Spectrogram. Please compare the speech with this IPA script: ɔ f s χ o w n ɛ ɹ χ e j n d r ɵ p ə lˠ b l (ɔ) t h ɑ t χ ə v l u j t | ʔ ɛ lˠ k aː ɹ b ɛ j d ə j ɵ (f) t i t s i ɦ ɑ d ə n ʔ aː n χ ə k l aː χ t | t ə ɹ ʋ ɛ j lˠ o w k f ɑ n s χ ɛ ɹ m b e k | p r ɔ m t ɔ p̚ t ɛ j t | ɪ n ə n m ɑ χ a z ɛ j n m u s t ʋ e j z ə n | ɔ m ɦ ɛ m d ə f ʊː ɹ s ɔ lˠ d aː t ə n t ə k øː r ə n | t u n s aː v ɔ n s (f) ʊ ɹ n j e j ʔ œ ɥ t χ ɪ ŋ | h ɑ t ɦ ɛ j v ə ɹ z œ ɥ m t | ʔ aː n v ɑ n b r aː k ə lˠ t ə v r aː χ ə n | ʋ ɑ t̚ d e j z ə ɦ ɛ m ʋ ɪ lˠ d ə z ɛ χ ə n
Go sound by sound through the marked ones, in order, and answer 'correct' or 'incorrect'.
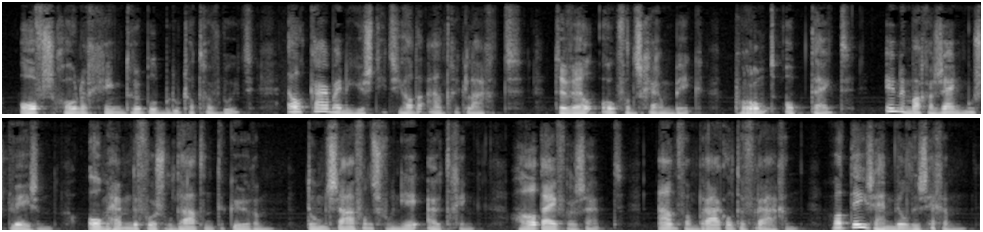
incorrect, incorrect, correct

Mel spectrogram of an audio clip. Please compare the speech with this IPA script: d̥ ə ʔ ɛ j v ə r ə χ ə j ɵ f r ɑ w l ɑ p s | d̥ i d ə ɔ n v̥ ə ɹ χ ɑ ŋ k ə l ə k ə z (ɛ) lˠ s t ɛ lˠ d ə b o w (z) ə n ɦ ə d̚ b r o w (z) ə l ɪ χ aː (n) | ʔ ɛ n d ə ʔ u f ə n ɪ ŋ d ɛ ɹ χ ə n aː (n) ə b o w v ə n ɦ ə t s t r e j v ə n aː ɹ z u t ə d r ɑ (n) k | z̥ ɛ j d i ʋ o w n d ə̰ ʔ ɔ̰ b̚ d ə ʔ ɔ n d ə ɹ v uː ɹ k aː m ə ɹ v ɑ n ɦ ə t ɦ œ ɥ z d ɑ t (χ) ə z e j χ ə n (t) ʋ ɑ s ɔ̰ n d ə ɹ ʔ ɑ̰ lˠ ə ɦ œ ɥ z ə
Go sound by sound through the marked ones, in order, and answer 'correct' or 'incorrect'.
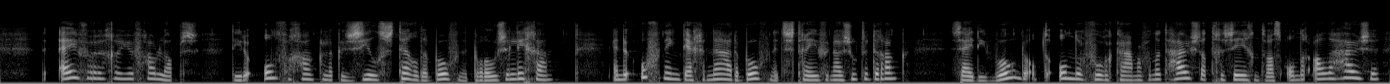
incorrect, incorrect, correct, incorrect, incorrect, incorrect, correct, correct

